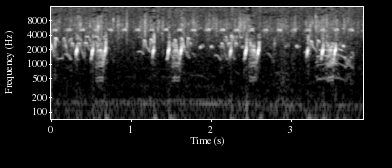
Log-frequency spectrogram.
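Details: Quail, September 2023, a call used for hunting and for mating: crisp triple whistled phrases, each three evenly spaced sharp notes, repeated roughly every second over a faint steady background hum.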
